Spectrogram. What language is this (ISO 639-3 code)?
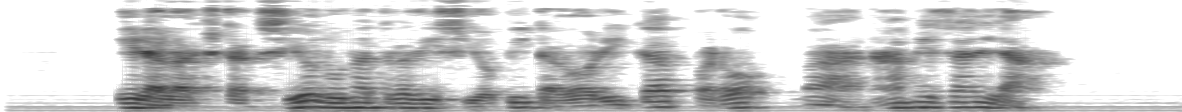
cat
